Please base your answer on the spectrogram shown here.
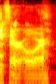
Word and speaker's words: ether: um so that's good you can pronounce it in three different ways let's call the whole thing it can be either or it could be ether all right let's let's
